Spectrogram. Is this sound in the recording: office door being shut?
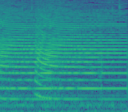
no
